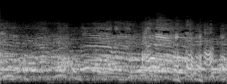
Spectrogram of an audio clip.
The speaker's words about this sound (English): Bravo, Bravo! Well, what is it? What did they say? They're cheering for the bull. Here he comes.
